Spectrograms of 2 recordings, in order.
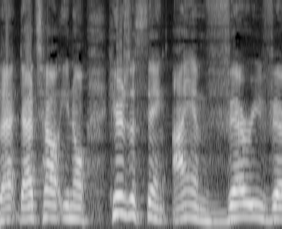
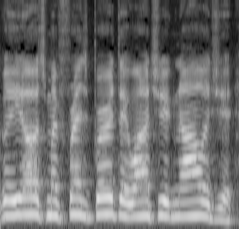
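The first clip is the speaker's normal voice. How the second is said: higher, louder demanding heckler voice; mock heckler's tone; 7 semitones higher, 5 dB louder than usual. Heckler demanding the comic acknowledge a friend's birthday, higher mocking tone. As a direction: imitate an indignant audience member, pitched up. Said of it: "she just had this tone".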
